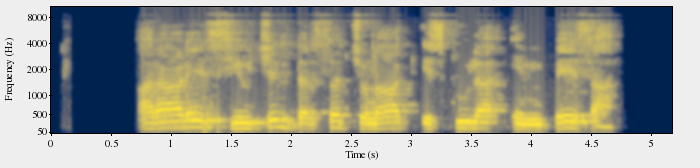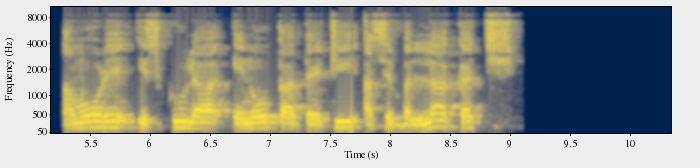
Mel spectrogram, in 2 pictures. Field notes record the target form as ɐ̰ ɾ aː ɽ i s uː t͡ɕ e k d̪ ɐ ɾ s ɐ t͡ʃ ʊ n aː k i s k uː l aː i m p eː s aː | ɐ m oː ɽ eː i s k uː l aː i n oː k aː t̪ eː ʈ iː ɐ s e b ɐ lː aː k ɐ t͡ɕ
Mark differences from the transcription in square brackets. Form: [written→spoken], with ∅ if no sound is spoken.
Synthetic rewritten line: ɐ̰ ɾ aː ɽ [i→e] s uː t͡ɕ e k d̪ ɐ ɾ s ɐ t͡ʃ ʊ n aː k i s k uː l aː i m p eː s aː | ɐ m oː ɽ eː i s k uː l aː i n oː k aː t̪ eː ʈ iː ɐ s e b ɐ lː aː k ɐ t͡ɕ

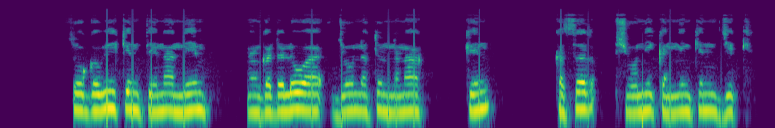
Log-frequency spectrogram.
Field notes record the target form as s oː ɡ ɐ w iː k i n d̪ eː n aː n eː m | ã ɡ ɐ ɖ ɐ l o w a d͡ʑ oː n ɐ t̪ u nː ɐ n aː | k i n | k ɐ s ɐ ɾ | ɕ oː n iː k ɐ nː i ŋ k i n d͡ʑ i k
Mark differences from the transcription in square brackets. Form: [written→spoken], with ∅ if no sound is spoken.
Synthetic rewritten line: s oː ɡ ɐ w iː k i n [d̪→t̪] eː n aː n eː m | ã ɡ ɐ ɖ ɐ l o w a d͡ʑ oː n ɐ t̪ u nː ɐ n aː | k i n | k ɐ s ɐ ɾ | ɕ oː n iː k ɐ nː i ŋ k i n d͡ʑ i k

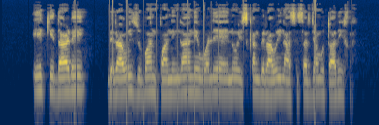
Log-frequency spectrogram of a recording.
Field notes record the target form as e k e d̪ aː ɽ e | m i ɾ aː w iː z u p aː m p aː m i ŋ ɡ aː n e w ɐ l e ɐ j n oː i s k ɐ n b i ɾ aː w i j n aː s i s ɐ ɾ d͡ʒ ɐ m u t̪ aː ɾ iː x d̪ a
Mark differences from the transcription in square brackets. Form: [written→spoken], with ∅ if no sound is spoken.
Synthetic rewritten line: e k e d̪ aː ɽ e | [m→b] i ɾ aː w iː z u [p→b] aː [m→n] p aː [m→n] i ŋ ɡ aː n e w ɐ l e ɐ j n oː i s k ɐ n b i ɾ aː w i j n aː s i s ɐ ɾ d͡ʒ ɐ m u t̪ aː ɾ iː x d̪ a

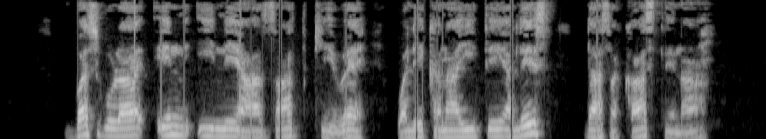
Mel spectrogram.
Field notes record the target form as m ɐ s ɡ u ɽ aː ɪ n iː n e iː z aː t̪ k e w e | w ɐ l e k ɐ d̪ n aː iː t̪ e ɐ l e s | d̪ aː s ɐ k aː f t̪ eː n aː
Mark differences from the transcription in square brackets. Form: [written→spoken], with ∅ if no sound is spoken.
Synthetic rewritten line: [m→b] ɐ s ɡ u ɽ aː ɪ n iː n e [iː→aː] z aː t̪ k e w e | w ɐ l e k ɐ [d̪→∅] n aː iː t̪ e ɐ l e s | d̪ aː s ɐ k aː [f→s] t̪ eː n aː

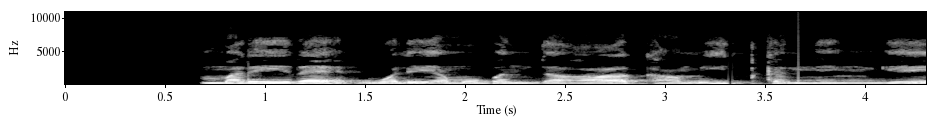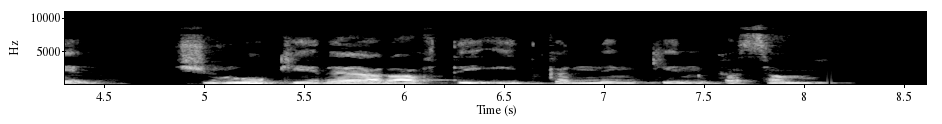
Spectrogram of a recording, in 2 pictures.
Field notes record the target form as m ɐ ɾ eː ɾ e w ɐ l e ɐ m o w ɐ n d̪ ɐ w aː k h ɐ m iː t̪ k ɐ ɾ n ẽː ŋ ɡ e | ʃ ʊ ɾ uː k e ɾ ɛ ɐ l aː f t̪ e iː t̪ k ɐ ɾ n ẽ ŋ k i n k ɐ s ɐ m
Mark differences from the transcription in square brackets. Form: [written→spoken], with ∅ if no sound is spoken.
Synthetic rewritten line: m ɐ ɾ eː ɾ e w ɐ l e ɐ m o [w→b] ɐ n d̪ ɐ [w→ɣ] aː k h ɐ m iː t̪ k ɐ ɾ n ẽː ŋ ɡ e | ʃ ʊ ɾ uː k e ɾ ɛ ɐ [l→ɾ] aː f t̪ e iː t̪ k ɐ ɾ n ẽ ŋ k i n k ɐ s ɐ m

